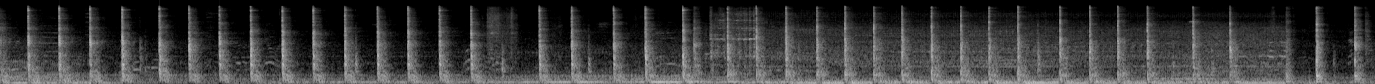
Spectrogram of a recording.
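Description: Hammer driving a chisel into the sheet-steel roof of a Maruti Omni van to cut it away: a rapid, steady run of sharp metallic strikes, about three to four a second.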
